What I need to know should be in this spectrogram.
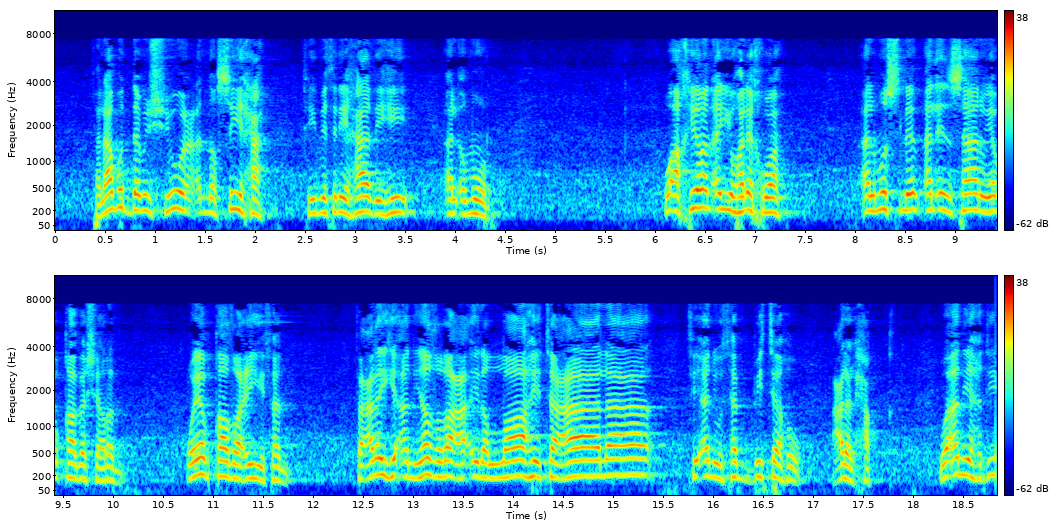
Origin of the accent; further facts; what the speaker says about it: Saudi Arabia; وعندنا في المملكة العربية السعودية تجربة في هذا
